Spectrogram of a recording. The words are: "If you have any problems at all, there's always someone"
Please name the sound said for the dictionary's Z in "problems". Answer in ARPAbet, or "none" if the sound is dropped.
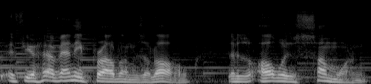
Z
